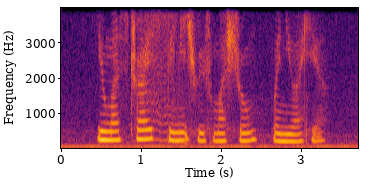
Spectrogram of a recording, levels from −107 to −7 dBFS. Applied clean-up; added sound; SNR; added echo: none; Zipper (clothing); 16 dB; none.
